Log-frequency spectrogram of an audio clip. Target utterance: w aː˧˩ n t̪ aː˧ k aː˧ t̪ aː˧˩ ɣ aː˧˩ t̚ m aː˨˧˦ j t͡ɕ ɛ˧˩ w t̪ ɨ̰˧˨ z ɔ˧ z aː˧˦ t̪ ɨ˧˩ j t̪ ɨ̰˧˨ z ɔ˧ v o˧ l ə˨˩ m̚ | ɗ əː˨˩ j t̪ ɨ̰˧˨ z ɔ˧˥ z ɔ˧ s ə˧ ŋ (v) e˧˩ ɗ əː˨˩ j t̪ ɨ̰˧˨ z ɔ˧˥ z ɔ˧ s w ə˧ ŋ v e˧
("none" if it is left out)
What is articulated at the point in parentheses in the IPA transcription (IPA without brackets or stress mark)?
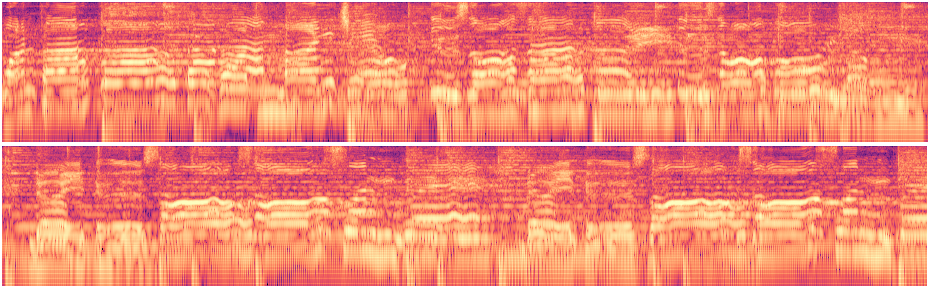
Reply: v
